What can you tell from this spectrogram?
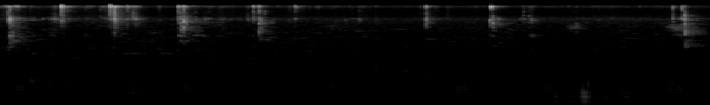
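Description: A person chewing fresh herbs with the mouth open: irregular short, wet mouth clicks and lip smacks, about two a second.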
